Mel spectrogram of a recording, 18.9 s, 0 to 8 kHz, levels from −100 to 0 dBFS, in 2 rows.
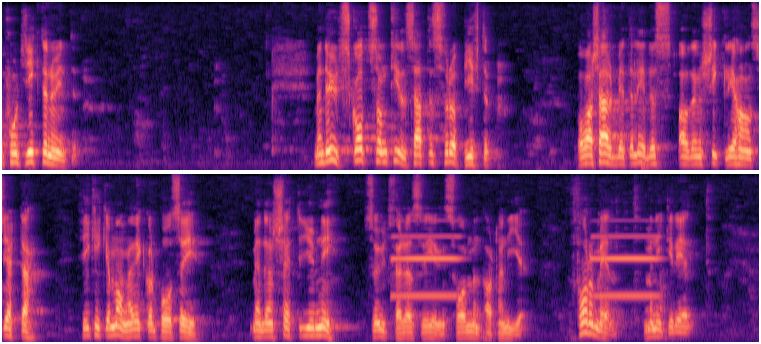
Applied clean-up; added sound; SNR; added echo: classical method log-MMSE.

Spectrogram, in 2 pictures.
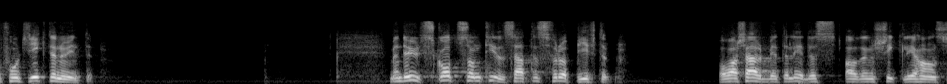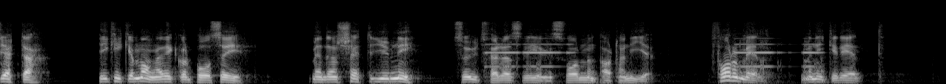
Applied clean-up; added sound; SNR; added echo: neural mask model RNNoise.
